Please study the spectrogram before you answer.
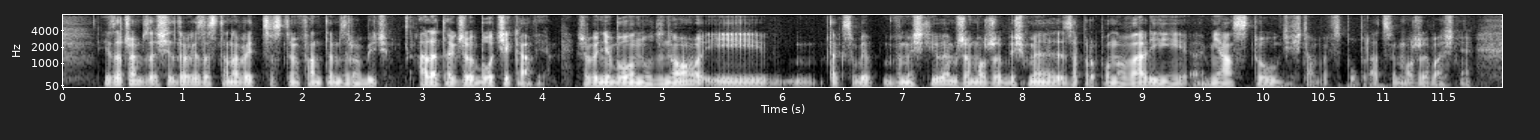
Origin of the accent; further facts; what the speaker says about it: Żnin, Kuyavian-Pomeranian Voivodeship, Poland; ja jestem ze Żnina, więc no to ten związek z miastem.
